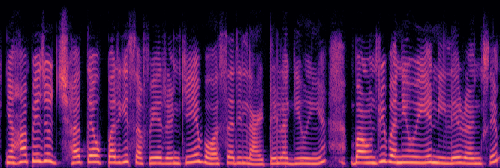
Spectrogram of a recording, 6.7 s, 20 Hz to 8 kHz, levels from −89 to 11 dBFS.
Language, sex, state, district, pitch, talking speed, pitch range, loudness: Hindi, female, Uttar Pradesh, Budaun, 275 Hz, 215 wpm, 255-305 Hz, -15 LUFS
